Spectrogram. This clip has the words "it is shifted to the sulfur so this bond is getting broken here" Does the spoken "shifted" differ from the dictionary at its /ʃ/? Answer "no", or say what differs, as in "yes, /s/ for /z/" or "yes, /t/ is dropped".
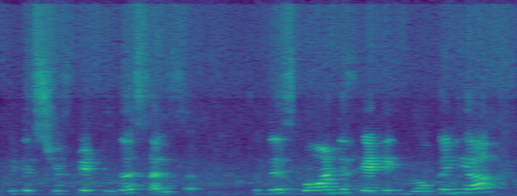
no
